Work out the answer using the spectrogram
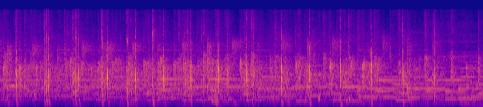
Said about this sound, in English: Guys, thank you very much. Thank you. Give them a warm applause.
